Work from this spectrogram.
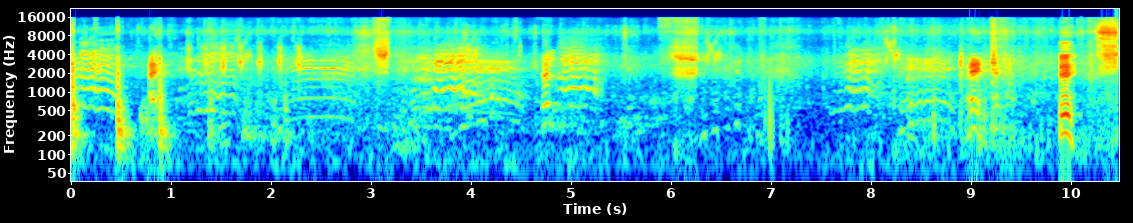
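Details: Male Kota goat on a farm in Rajasthan giving several short, quavering, nasal bleats between stretches of people talking and a shout, with knocks and handling noises.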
